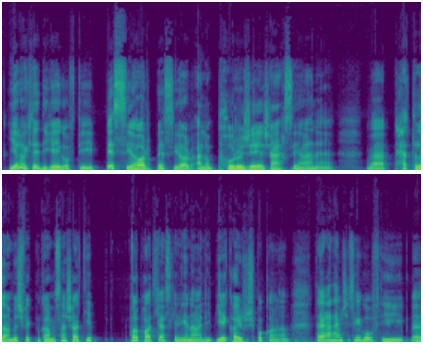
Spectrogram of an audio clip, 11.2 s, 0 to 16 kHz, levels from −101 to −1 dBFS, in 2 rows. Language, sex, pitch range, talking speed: Persian, male, 105-145 Hz, 175 wpm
